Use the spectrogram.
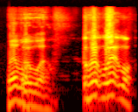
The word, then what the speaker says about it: Whitwell: Whitwell. Remember, think of it this way. I'll start writing it out for you phonetically. It's W-H-I-W-O-O-L. Whitwell.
